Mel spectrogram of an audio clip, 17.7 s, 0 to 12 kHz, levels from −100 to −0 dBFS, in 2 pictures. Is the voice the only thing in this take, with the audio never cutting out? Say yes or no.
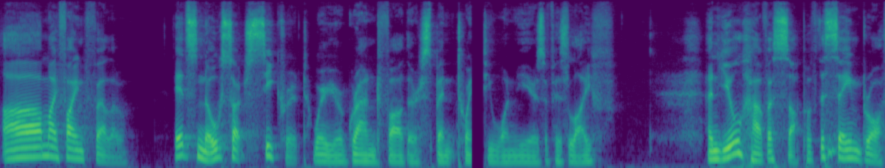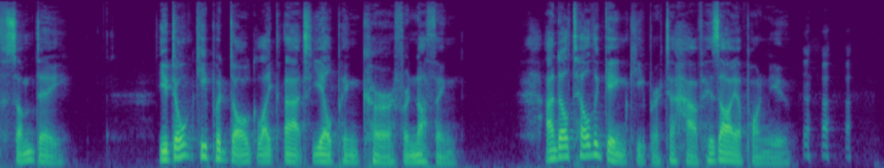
no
